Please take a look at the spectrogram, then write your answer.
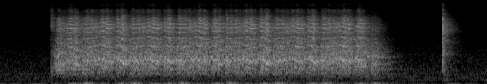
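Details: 2005 Honda TRX650 Rincon, 650cc single-cylinder four-stroke, tank full of fresh fuel, tried on full choke: the starter whirs steadily for about three seconds and the engine never fires. Fuel delivery issue suspected.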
